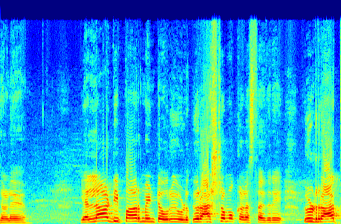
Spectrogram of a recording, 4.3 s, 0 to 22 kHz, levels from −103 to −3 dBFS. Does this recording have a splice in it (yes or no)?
yes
